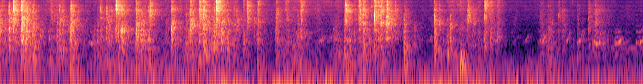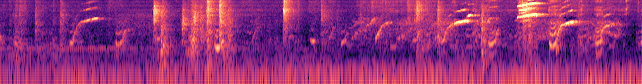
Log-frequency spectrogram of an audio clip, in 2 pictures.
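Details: Pet guinea pig: mostly rustling and pattering movement noise, with a few brief, high, rising squeaks breaking through in the second half.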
